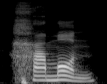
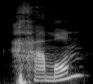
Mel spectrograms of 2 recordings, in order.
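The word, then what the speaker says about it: jamón: By the way, hamon ha. The j is always like our h.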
